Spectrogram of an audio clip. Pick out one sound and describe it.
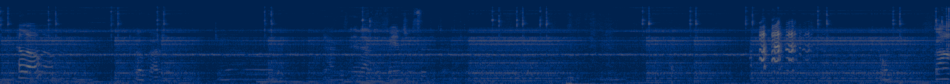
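Electronic static hisses and crackles.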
